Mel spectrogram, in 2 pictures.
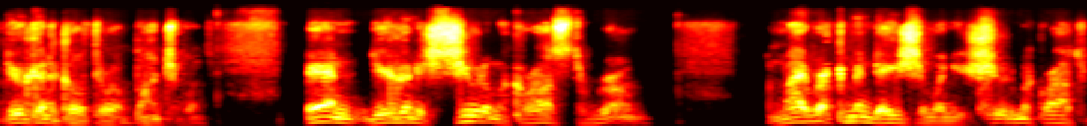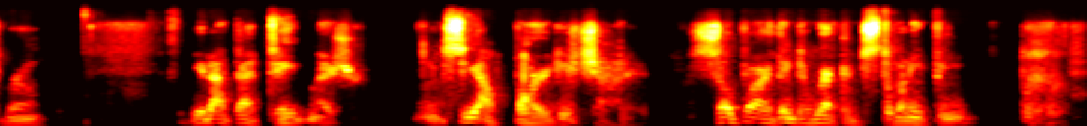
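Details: Tracheoesophageal voice in an adult man about two years after total laryngectomy for head and neck cancer, speaking via tracheoesophageal puncture by finger-occluding his stoma/HME.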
